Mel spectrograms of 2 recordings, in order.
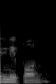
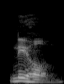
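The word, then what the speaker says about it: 日本: Why did I say Nepon? See, see, look. I'm That is incorrect. What I said was incorrect. Nihon.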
